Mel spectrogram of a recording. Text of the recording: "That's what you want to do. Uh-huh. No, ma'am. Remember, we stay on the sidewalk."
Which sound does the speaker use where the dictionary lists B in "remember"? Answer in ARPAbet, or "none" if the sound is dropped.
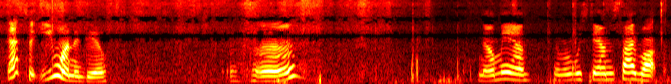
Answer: none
